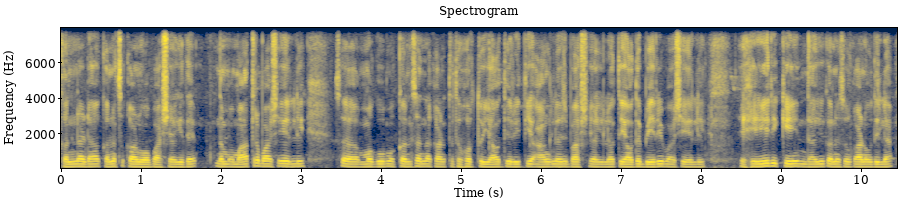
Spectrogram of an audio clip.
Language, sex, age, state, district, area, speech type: Kannada, male, 18-30, Karnataka, Uttara Kannada, rural, spontaneous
